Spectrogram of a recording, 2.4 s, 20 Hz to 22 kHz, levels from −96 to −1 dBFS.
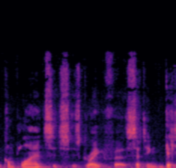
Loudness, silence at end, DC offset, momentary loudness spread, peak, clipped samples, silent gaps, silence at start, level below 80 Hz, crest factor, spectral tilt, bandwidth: -36 LUFS; 0 s; under 0.1%; 5 LU; -16 dBFS; under 0.1%; none; 0 s; -66 dBFS; 20 dB; -4 dB/octave; 15.5 kHz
